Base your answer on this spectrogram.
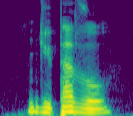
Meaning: poppy (the flower)
- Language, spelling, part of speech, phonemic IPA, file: French, pavot, noun, /pa.vo/, Fr-pavot.ogg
